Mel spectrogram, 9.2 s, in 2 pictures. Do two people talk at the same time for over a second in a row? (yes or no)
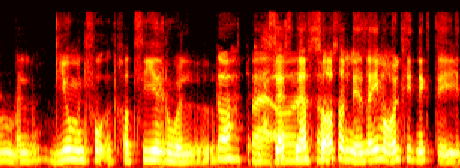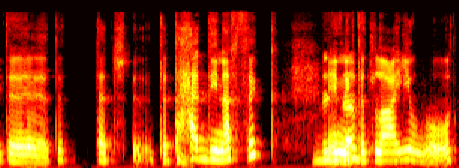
yes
